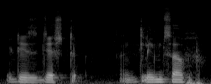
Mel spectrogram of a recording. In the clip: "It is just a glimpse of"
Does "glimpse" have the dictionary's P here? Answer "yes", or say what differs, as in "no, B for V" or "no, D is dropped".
no, P is dropped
